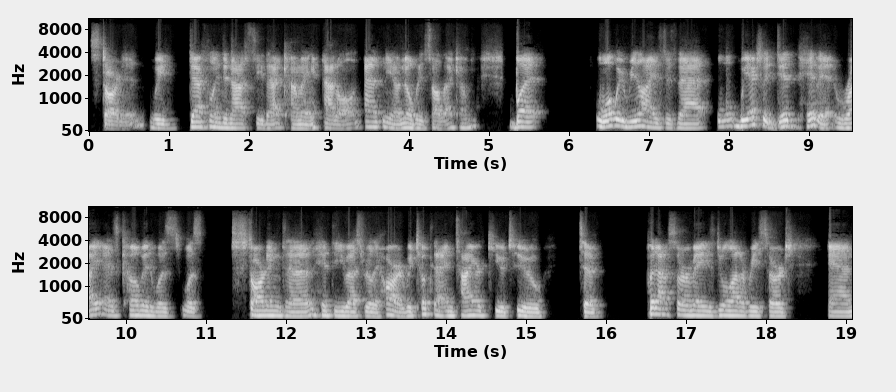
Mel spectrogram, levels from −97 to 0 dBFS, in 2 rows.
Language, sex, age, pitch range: English, male, 20-39, 125-145 Hz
